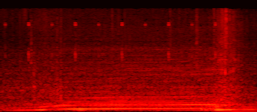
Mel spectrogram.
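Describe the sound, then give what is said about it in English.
A car engine revs up steadily as the car accelerates along a highway shoulder to get back on the highway, a continuous rising hum with road rumble, ending in a louder surge of low-end noise. “Uh, let me put the car back in drive. That would be a good idea. See if I can get some speed going on on this shoulder.”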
